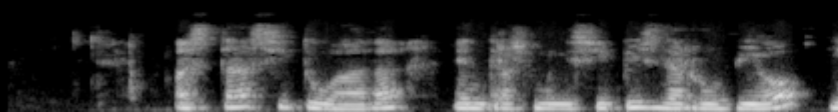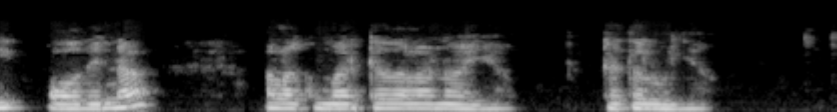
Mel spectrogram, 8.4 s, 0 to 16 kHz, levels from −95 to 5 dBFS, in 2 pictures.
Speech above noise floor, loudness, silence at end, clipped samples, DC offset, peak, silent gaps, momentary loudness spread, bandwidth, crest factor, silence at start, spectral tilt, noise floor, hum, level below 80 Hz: 44 dB; -19 LUFS; 0.65 s; under 0.1%; under 0.1%; -4 dBFS; none; 7 LU; 6.8 kHz; 16 dB; 0.65 s; -8 dB/octave; -63 dBFS; none; -52 dBFS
